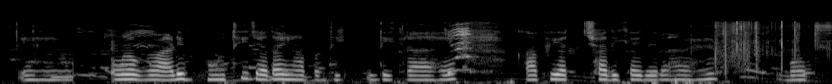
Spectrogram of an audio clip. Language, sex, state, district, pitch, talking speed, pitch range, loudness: Hindi, female, Chhattisgarh, Sarguja, 215 Hz, 110 wpm, 210-235 Hz, -28 LUFS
